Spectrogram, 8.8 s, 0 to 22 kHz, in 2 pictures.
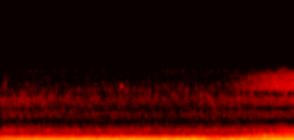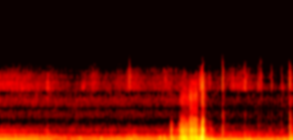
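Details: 2013 Honda Pilot Touring 3.5 V6 after fixing a cylinder 3 misfire (code P0303, flashing engine light): quiet, even idle with one smooth rev and no stumble or shake. Normal idle after the repair.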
